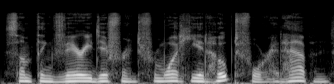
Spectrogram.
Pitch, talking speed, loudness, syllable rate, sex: 140 Hz, 195 wpm, -16 LUFS, 5.9 syllables/s, male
